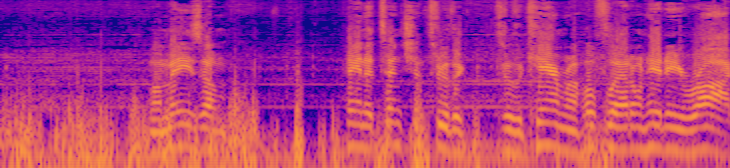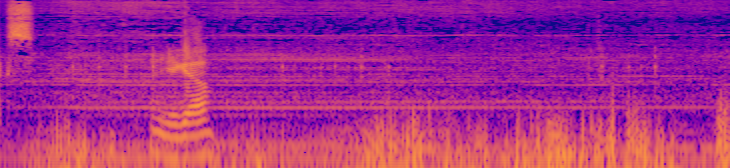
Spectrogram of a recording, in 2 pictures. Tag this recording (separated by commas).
Motorboat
